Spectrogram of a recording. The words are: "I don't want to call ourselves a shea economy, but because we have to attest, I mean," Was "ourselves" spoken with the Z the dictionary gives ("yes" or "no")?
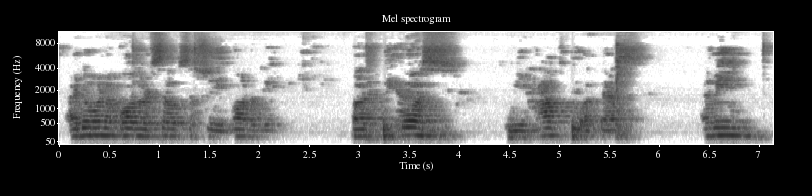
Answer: no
